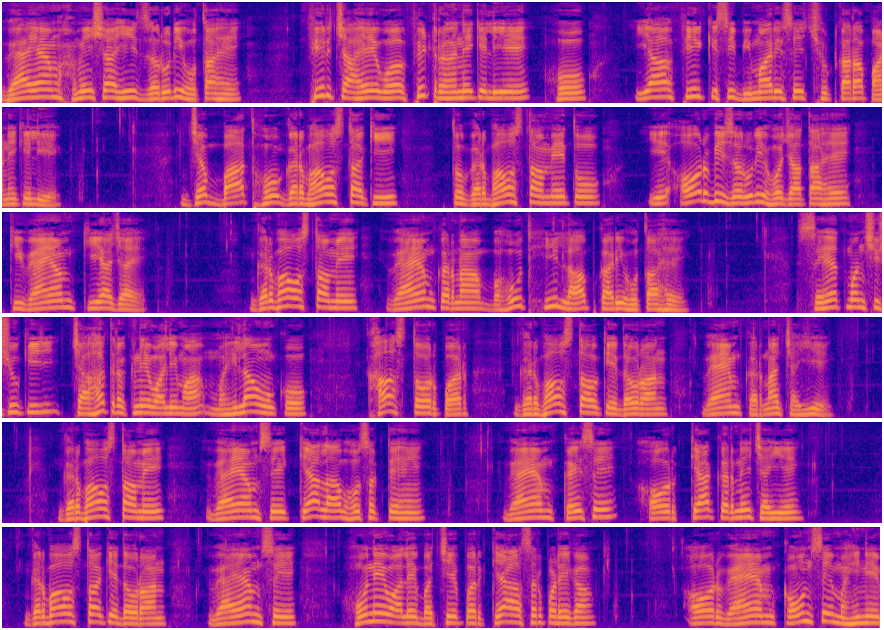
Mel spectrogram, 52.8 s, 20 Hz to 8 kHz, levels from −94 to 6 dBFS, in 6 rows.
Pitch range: 160-195 Hz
